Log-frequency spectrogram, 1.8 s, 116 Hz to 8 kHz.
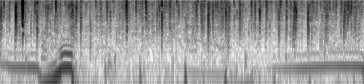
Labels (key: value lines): label: biophony, cascading saw
recorder: SoundTrap 600 or HydroMoth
